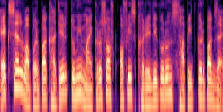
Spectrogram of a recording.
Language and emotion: Goan Konkani, neutral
